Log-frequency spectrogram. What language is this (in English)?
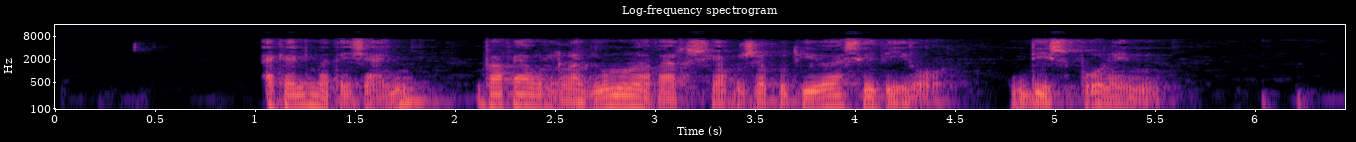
Catalan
